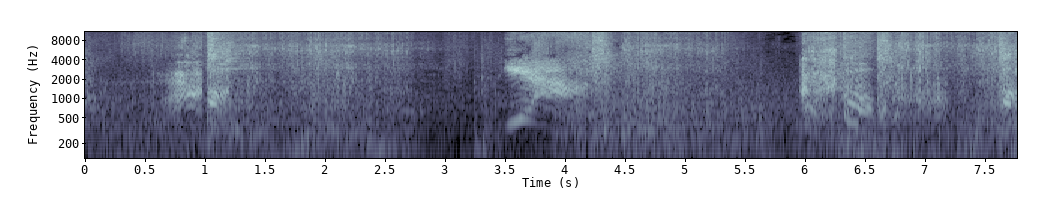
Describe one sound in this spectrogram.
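A blade swings and strikes with sharp clanks.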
